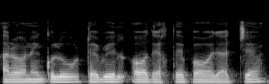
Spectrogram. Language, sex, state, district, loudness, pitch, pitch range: Bengali, male, Assam, Hailakandi, -15 LUFS, 110 Hz, 110-115 Hz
